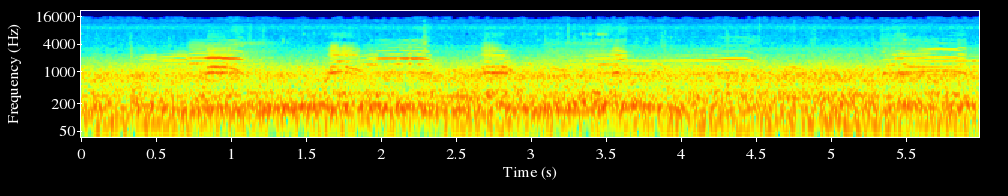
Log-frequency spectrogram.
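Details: Early breeding-season courtship calls of Vega gulls, a pair not yet together, recorded 5 February: mewing harmonic cries, some drawn out and level, others short and stacked, against constant roaring waves.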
